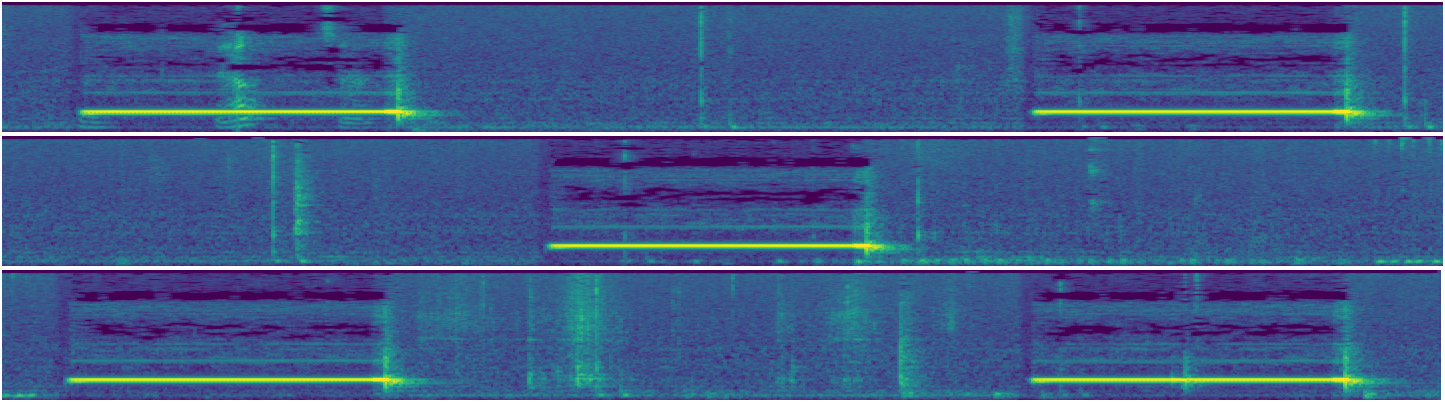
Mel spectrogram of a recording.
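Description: A telephone line tone sounds in five long, steady beeps, each about two seconds, repeating at even intervals. Faint clicks and soft background noise fill the gaps between them.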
